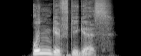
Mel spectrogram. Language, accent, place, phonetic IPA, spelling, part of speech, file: German, Germany, Berlin, [ˈʊnˌɡɪftɪɡəs], ungiftiges, adjective, De-ungiftiges.ogg
- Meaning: strong/mixed nominative/accusative neuter singular of ungiftig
